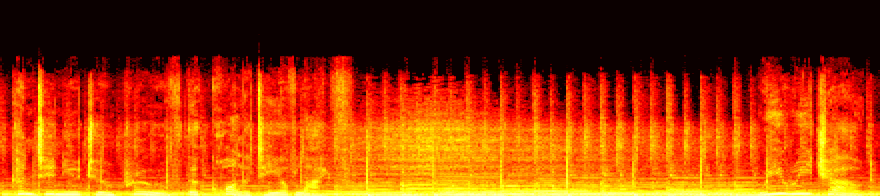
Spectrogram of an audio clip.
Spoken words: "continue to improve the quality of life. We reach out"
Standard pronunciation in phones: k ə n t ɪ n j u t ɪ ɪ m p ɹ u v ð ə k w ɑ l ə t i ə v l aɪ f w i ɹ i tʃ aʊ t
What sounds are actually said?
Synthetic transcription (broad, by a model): k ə n t ɪ n j u t ɪ ɪ m p ɹ u v ð ə k w ɑ l ə t i ə v l aɪ f w i ɹ i tʃ aʊ t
